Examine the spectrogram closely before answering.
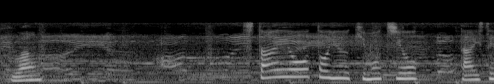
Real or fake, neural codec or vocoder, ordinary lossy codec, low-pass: real; none; none; 7.2 kHz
